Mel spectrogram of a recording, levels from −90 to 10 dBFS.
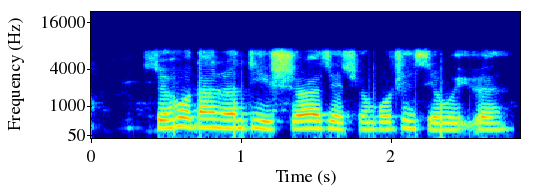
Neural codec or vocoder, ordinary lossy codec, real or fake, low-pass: none; Opus, 16 kbps; real; 7.2 kHz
